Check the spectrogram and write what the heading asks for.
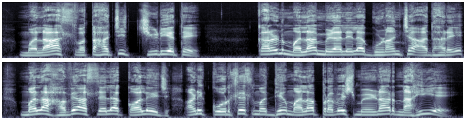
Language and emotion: Marathi, angry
